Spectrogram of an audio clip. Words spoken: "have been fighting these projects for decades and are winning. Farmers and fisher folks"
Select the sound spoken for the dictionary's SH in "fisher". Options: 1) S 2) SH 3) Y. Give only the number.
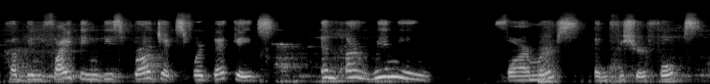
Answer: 2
